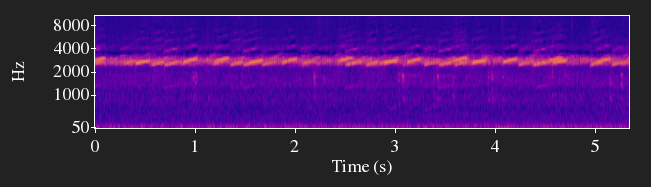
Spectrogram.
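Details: Chorus of frogs at dusk, many voices merging into a steady, shrill trill that rises and falls in short bursts, over a soft low background hum.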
